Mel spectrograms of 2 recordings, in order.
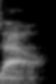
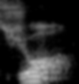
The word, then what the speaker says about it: Zhuo: Um all my friends here uh in the states will pronounce my last name name as zho like just exactly you pronounce it but but in Mandarin it's draw. So it's similar to like draw a picture draw.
